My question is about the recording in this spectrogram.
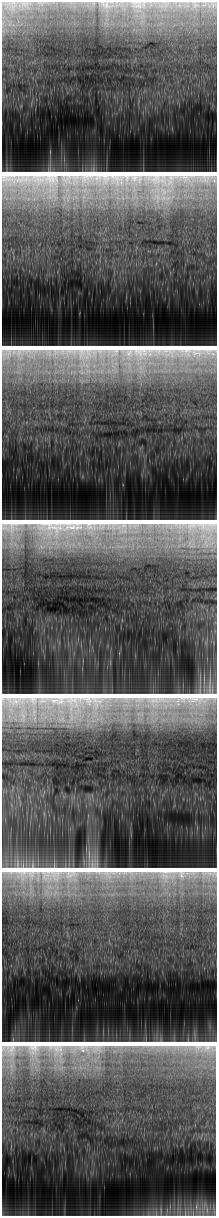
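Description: Demolition-derby minivans and small trucks running hard, their engines repeatedly revving up and falling back in pitch as they drive and ram, with an occasional bang.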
